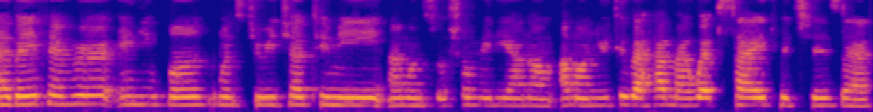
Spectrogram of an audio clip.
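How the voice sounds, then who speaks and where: A woman with a fairly high voice and a Quebec French accent, over a quiet background. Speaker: trumpet player. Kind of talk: interview.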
